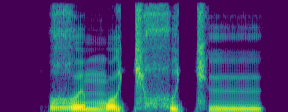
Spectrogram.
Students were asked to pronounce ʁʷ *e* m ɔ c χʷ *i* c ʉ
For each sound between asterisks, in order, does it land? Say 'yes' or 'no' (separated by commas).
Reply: yes, yes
